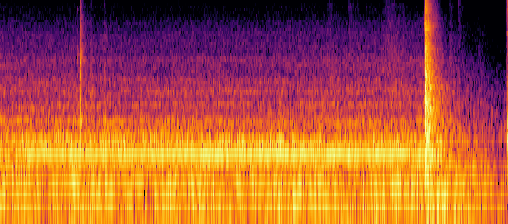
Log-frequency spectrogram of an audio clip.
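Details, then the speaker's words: Maytag electric dryer after removing the cause of its thumping noise; drum tumbles with smooth quiet hum, no thumping or scraping, repaired and healthy. "Oh, yeah. That's what I'm talking about. Smooth as silk. Listen to that. She's a runner, guys."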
